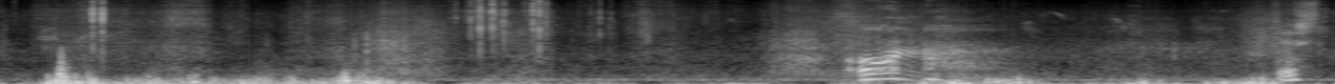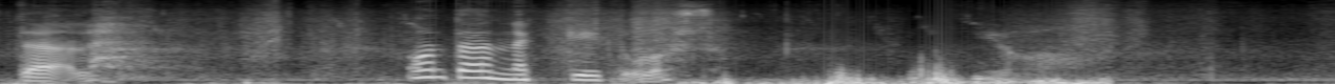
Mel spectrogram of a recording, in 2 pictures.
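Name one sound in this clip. Footsteps crunch on dry grass and stony ground.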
